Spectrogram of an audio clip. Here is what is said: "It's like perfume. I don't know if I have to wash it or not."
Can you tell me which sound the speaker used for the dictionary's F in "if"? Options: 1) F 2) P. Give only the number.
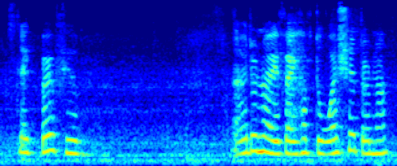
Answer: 1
